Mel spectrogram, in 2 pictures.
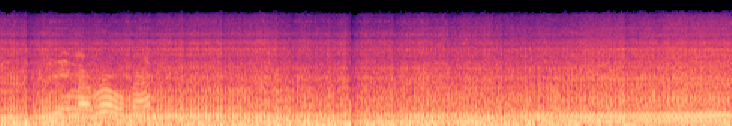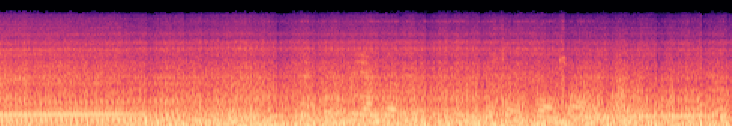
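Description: A motorcycle engine hums steadily close by, rising and falling with speed.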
